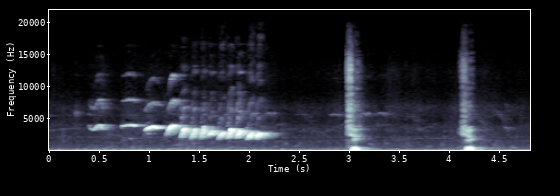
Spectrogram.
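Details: A white-rumped shama sunning in the morning gives a short burst of high chirping notes that drop into a quick trill, followed by two sharp knocking clicks, with a low background rumble.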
